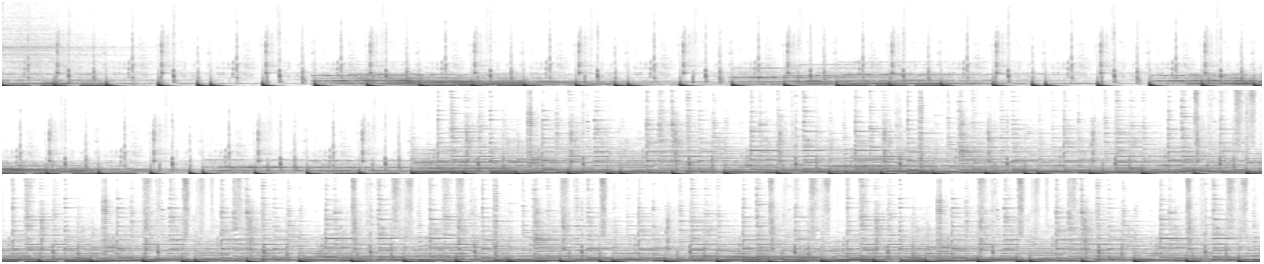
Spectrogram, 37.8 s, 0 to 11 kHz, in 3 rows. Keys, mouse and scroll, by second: 1.3 w, 7.1 ctrl+click, 8.8 click, 11.5 click, 13.7 click, 15.7 ctrl+click, 15.8 ctrl+z, 16.9 right click, 17.5 alt+right click, 17.9 ctrl+click, 20.1 ctrl+click, 33.6 click, 35.3 right click, 36.8 right click, 37.4 shift+right click.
